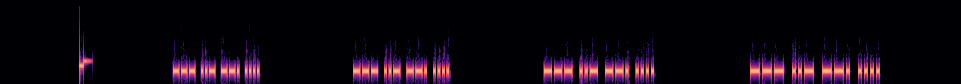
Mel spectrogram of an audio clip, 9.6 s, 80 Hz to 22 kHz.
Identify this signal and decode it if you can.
Morse code, heard as a keyed tone, about 51 wpm, 700 Hz. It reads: OUGH OUGH OUGH OUGH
